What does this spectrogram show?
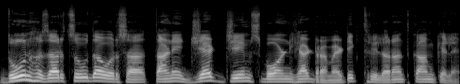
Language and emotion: Goan Konkani, neutral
